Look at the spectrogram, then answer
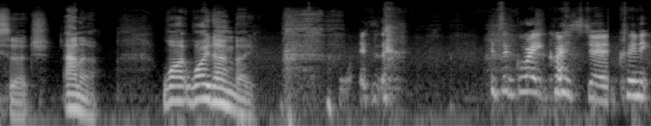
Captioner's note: chuckling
